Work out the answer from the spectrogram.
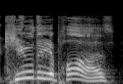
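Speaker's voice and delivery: laughing cue to the crowd; mock showman. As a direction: announce it like a game show host. Mock showman after timing gag.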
